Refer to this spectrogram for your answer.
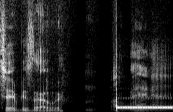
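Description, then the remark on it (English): A voice speaks briefly, then after a short click a loud, steady electronic ringing tone of an outgoing phone call begins and holds to the end, with faint talk underneath it. “Ringing.”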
